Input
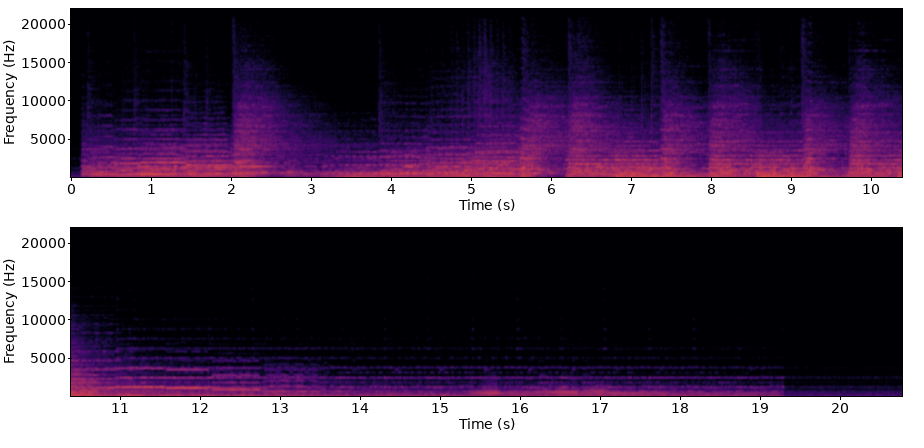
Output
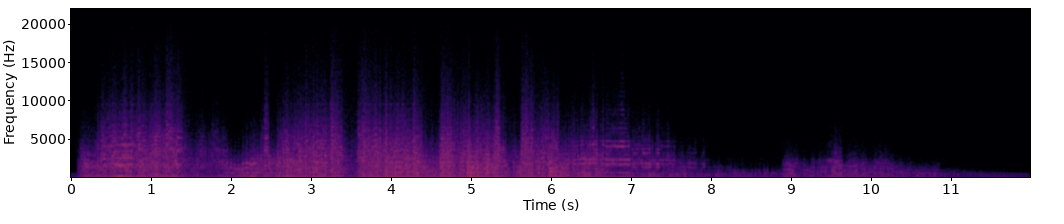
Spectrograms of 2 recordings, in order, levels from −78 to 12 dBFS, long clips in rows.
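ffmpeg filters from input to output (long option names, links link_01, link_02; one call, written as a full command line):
ffmpeg -i in.wav -filter_complex "[0:a]afwtdn=0.0224,highpass=frequency=90:width=0.5412,highpass=frequency=90:width=1.3066,aeval=exprs='val(0)+0.00282*(sin(2*PI*60*n/s)+sin(2*PI*2*60*n/s)/2+sin(2*PI*3*60*n/s)/3+sin(2*PI*4*60*n/s)/4+sin(2*PI*5*60*n/s)/5)':channel_layout=same,flanger=delay=4.8:depth=3.5:regen=-24:speed=0.34:shape=sinusoidal,asplit=2[link_01][link_02];[link_02]adelay=991.3,volume=-8dB,highshelf=frequency=4000:gain=-22.3[link_03];[link_01][link_03]amix=inputs=2:normalize=0,aeval=exprs='abs(val(0))':channel_layout=same,asetrate=76440,aresample=44100,volume=-1dB" out.wav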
